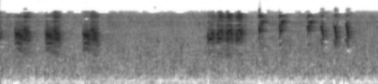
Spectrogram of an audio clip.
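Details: Long-tailed shrike master recording made for training songbirds such as magpie robins and other small birds: short harsh chattering bursts, three at the start, then after a pause a denser run of scratchy notes and quick chips.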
